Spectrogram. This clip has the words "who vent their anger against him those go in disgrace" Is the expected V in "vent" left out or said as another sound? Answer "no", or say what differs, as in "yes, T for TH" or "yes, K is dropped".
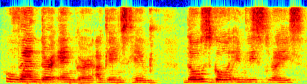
yes, W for V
